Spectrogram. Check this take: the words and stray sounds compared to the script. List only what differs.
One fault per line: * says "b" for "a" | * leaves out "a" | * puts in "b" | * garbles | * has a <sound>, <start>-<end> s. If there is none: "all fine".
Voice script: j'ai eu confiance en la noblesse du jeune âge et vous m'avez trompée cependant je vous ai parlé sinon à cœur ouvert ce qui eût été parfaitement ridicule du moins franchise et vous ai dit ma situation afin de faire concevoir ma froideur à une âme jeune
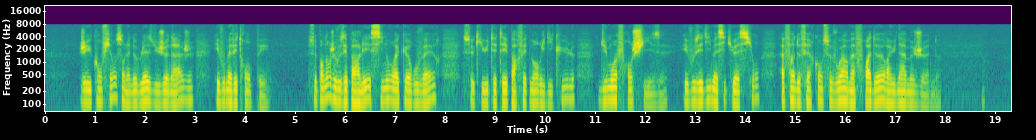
all fine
